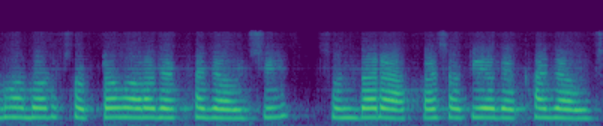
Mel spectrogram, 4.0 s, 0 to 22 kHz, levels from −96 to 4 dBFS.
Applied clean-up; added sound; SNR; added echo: neural separator model SepFormer DNS4.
